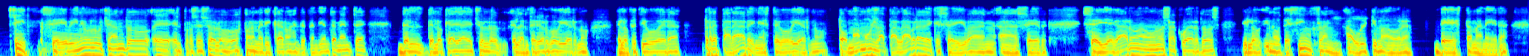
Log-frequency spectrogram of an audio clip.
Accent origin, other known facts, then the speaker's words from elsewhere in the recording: Barranquilla, Atlántico, Colombia; yo soy de esos barranquilleros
